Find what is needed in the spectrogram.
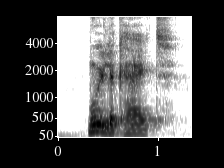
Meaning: difficulty
- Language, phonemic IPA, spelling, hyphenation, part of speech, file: Dutch, /ˈmui̯.ləkˌɦɛi̯t/, moeilijkheid, moei‧lijk‧heid, noun, Nl-moeilijkheid.ogg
